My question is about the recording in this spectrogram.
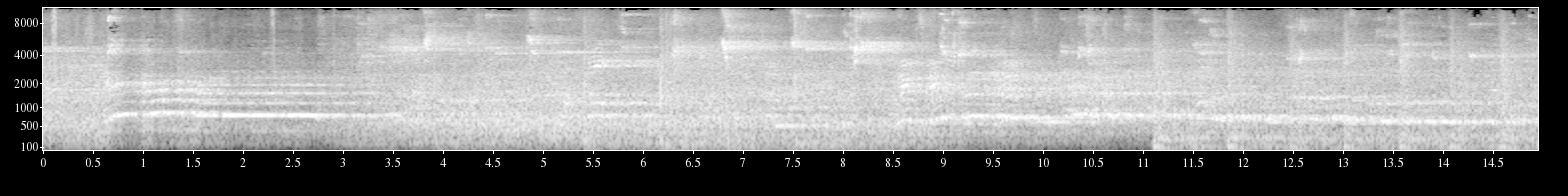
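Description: Basketball bouncing on a hardwood court in a large hall, with voices. A long held tone sounds twice over it, the second time sliding slightly lower.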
